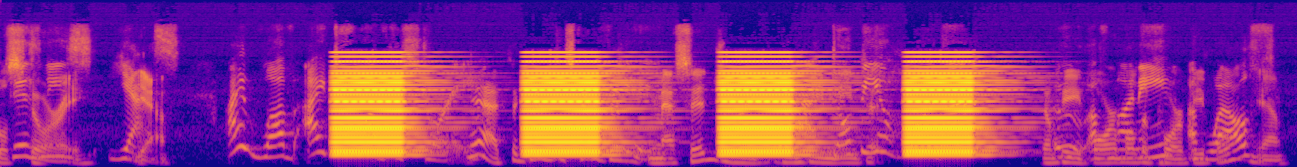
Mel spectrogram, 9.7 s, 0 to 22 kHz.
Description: Train horn signal, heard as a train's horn, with speech in English. 4 short. On North American railways: a request for a signal to be given or repeated.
